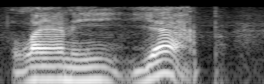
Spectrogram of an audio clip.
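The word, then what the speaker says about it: lagniappe: limber expressive handy word lanap they pronounced it Lanny Yap it is Spanish so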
